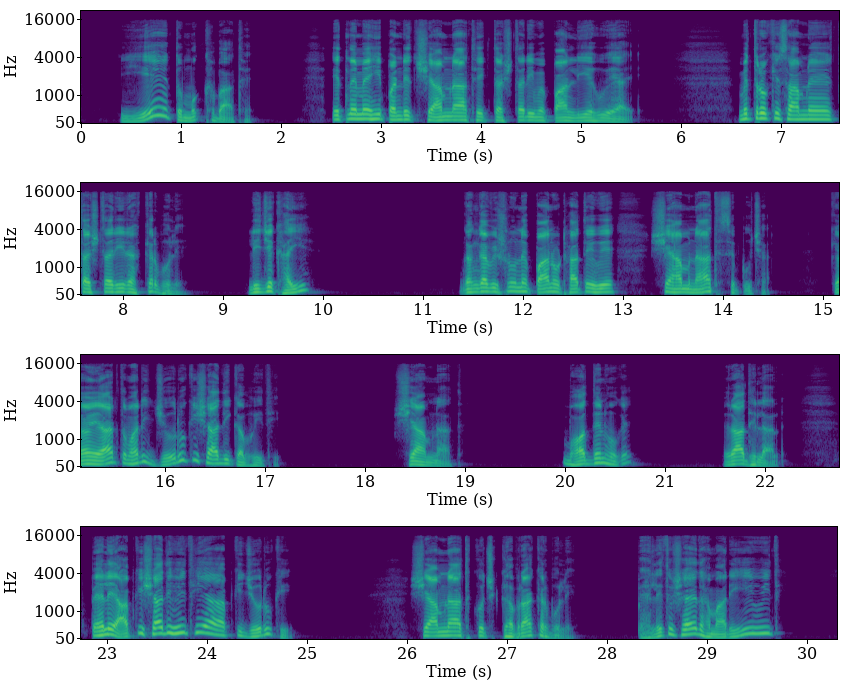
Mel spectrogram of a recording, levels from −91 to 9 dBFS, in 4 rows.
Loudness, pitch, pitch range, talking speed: -22 LUFS, 120 Hz, 105-140 Hz, 140 wpm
